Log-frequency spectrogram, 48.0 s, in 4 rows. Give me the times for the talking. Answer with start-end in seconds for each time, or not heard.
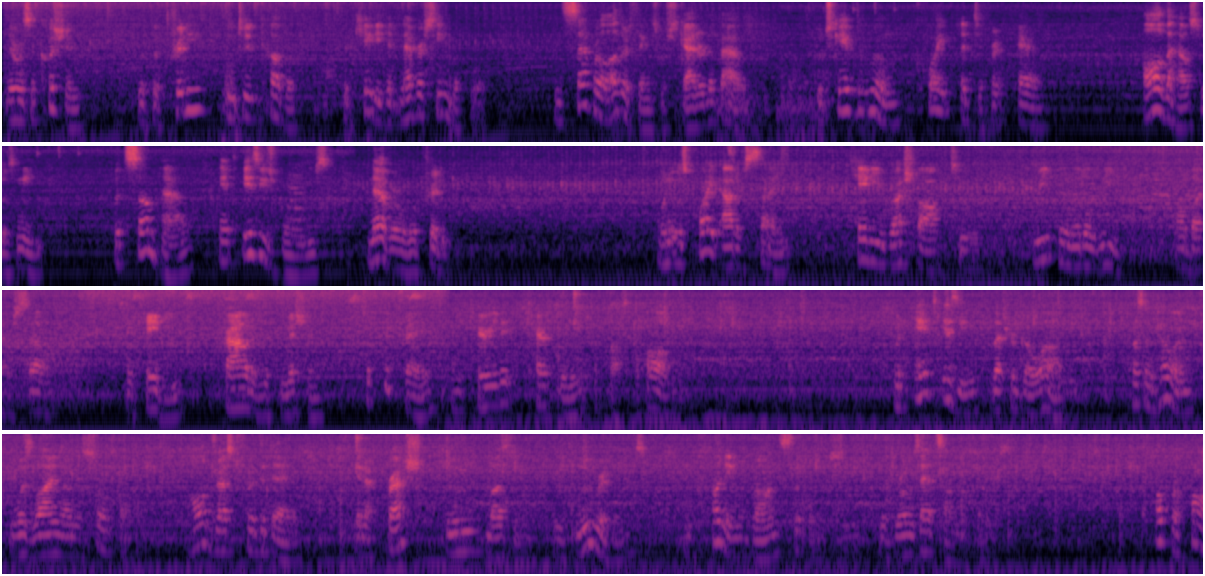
0.0-10.6, 11.4-16.5, 18.6-24.6, 25.2-30.8, 32.9-46.1, 47.4-47.9.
